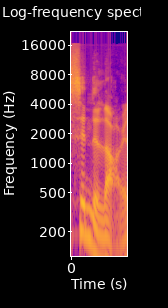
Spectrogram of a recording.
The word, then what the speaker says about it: Sindelar: It is Sindelar, is it? – That's it.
